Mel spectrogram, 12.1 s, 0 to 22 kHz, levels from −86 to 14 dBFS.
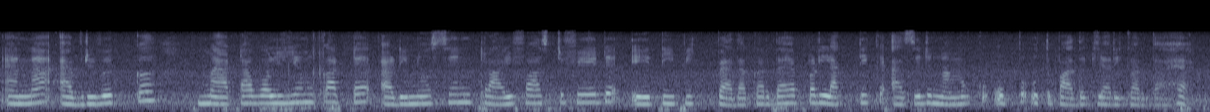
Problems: background sounds at intervals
